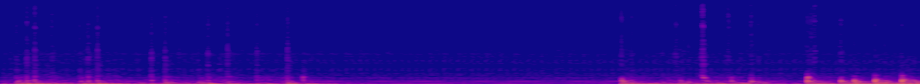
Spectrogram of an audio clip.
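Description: Fingertips and nails tap the side and lid of a clear, hard plastic tub of blue nitrile gloves, which is hollow and partly full. The rapid, uneven taps sound dull and low, each dying away almost at once. Midway the tapping eases into a quieter stretch with a faint steady hum before brisk tapping resumes.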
